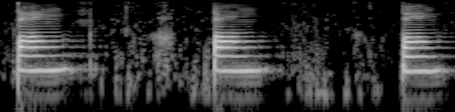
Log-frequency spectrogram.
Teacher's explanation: It's a nasal sound. It blocks, it stops on the nose.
